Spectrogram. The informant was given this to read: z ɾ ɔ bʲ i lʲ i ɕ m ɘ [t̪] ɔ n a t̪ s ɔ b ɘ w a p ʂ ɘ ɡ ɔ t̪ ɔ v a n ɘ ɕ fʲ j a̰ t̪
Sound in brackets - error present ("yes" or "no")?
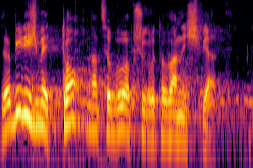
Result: no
